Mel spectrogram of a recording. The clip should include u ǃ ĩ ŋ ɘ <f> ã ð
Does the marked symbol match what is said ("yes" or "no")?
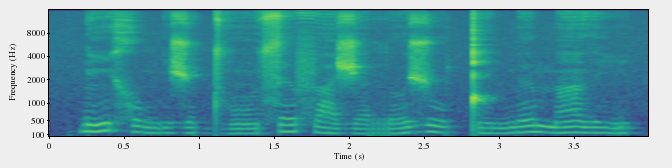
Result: no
